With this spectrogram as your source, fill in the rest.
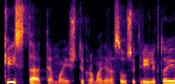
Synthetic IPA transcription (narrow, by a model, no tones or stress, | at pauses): kʲɛɪst̪ɐt̪ʲɛmɐɪʃt̪ʲɪkɾoːmɐniːɾɐsɐʊsʲot̪ʲɾʲiːlʲɪkt̪oːjɛ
